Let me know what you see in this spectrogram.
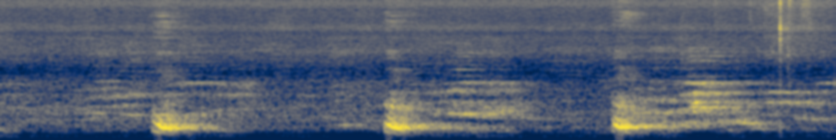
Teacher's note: When you say the sound, your mouth is open and the lips are rounded. The back of the tongue is raised towards the roof of the mouth, and it is pronounced O. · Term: short sound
